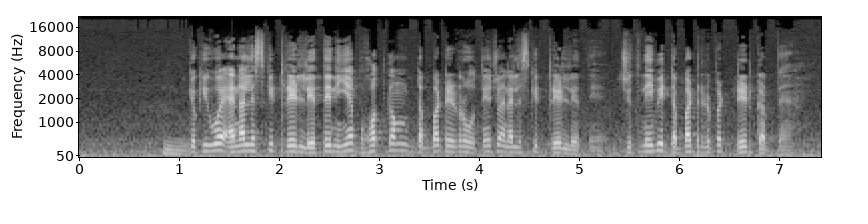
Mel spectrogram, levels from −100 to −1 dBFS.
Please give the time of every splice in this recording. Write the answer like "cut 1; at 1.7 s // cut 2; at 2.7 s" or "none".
cut 1; at 5.2 s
